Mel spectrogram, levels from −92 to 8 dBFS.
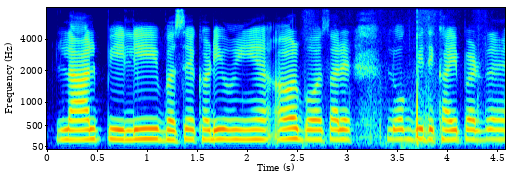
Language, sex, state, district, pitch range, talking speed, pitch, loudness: Hindi, female, Uttar Pradesh, Lalitpur, 205-215 Hz, 195 wpm, 210 Hz, -19 LUFS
